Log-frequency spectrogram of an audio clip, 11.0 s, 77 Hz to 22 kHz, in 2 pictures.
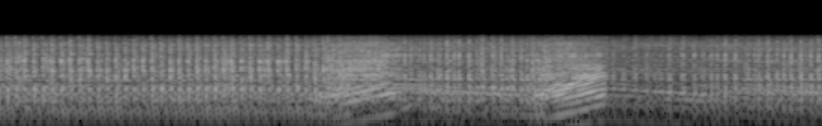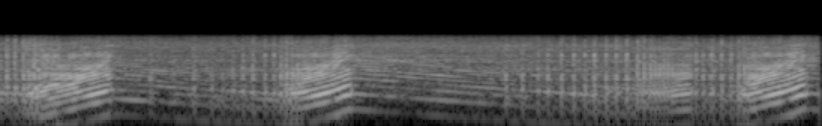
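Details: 50cc two-stroke motorcycle, noise began a month after crankshaft and clutch replacement: rattling and clattering at idle, when clutching and at low revs; abnormal noise, source unclear.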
